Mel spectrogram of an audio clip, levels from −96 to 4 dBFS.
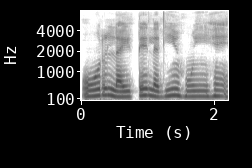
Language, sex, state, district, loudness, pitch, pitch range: Hindi, female, Chhattisgarh, Raigarh, -31 LUFS, 190 Hz, 180-210 Hz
